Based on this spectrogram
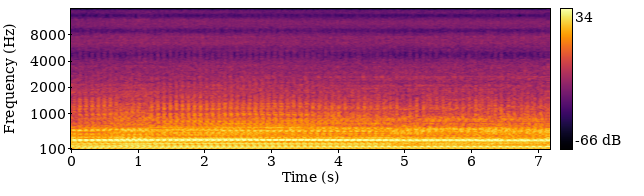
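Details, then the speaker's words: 2014 Ford Mustang GT V8 at idle after installing LTH over-axle pipes with GT500 mufflers, checked for exhaust leaks at the hose-clamp connections; deep, steady, even burble with no ticking or puffing. Idles normally, no leak heard. "It's a little bit late, but I'm gonna go ahead and start up the Mustang, see what it sounds like."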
